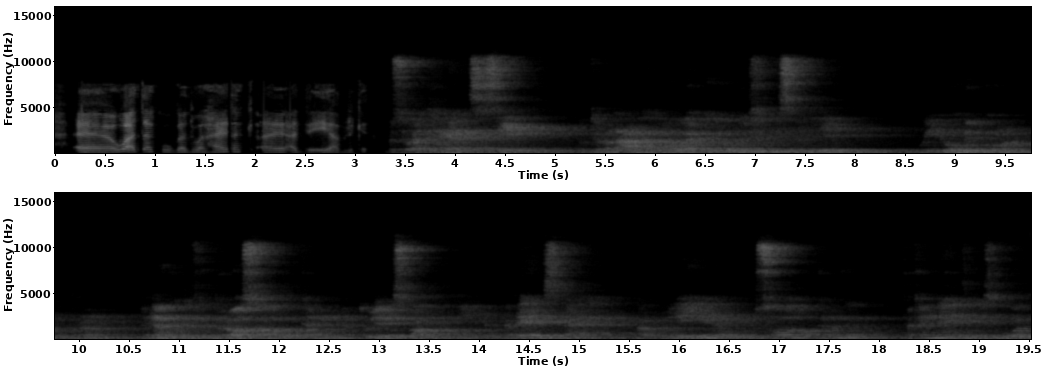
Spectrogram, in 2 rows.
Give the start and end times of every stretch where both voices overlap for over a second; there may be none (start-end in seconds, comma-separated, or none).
none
